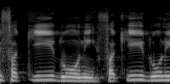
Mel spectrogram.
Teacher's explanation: فقیدونی یہاں پہ یا مد ہے، اگرچہ آپ نے کیا لیکن بہت کم کیا، کہیں زیادہ ہو جاتا ہے کہیں کم ہو جاتا ہے، بہت جلدی سے پڑھ کر گزر گیا.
